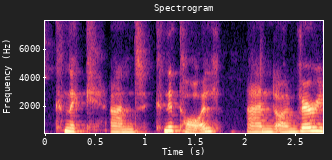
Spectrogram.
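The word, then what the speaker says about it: cnoc: Now, Hiwan, I said knick and knittal, and I'm very sure that you would pronounce those differently. That's correct. I'd be more inclined to say crook and crital.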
